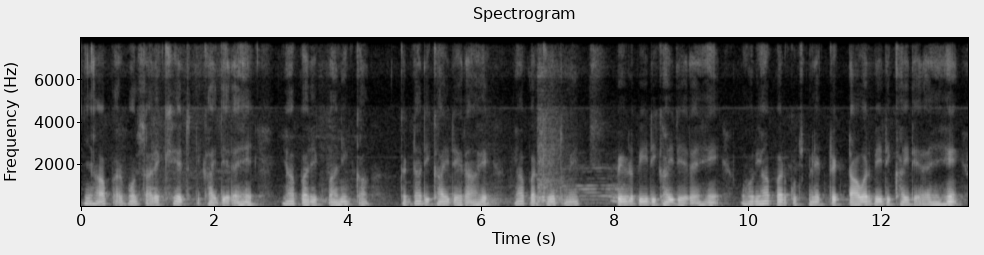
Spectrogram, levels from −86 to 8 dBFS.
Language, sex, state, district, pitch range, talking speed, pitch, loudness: Hindi, male, Jharkhand, Sahebganj, 105-120 Hz, 180 wpm, 115 Hz, -21 LUFS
